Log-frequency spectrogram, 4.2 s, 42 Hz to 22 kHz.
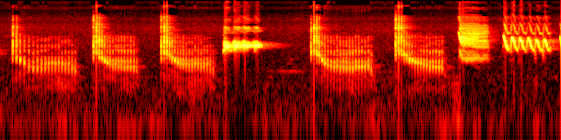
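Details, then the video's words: Asian pied starling singing actively, a recording used to train and lure young starlings into song: harsh descending squawked notes repeated about every 0.6 seconds, broken by buzzy, higher rasping notes and a short trilled burst at the end. "JALAK SUREN GACOR ‼️ MASTERAN DAN PANCINGAN BURUNG JALAK"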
